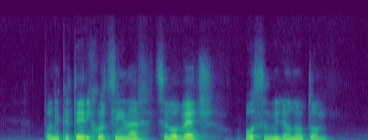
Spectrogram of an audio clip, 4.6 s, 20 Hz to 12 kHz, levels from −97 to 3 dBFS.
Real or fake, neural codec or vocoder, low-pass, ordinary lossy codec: fake; codec, 44.1 kHz, 2.6 kbps, SNAC; 10.8 kHz; AAC, 48 kbps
